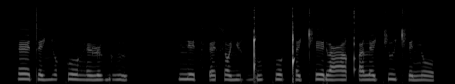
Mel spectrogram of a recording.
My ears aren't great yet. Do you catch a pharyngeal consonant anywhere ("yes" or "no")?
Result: yes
